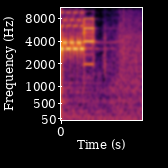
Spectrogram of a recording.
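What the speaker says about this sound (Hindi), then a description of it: "ये तो फ्रेडिक्स का फोन है" A telephone rings in a TV crime-drama scene: a short, bright electronic ringtone warbling for about a third of a second, then cutting off, leaving a faint quiet room.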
